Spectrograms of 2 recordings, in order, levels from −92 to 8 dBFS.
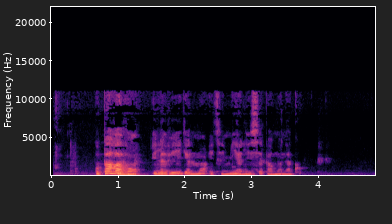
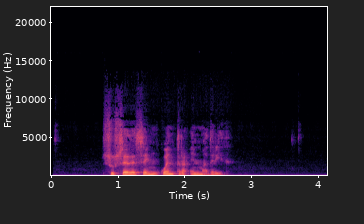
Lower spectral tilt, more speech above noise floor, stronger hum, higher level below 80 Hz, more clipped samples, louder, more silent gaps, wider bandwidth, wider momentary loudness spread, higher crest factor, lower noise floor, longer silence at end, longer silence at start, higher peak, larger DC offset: about the same, -6 dB/octave vs -6.5 dB/octave; first, 43 dB vs 35 dB; neither; about the same, -48 dBFS vs -44 dBFS; neither; about the same, -22 LUFS vs -23 LUFS; neither; about the same, 11.5 kHz vs 11 kHz; first, 15 LU vs 12 LU; about the same, 22 dB vs 22 dB; first, -65 dBFS vs -57 dBFS; second, 1.15 s vs 1.5 s; second, 0.65 s vs 0.8 s; about the same, -2 dBFS vs -4 dBFS; neither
